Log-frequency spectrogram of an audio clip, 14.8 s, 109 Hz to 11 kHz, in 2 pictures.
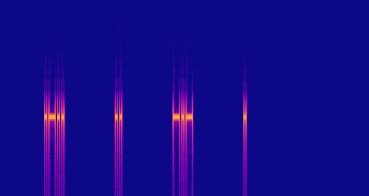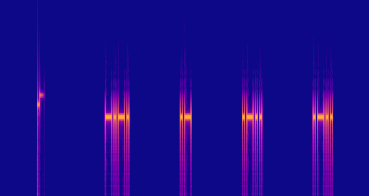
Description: Morse code, heard as a keyed tone, about 28 wpm, spaced as for 8 wpm, 700 Hz. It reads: LIKE CALL
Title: 8x Character Spacing - Top 100 Words - 28wpm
